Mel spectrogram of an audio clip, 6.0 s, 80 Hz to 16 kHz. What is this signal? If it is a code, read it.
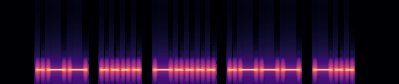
Morse code, heard as a keyed tone, about 15 wpm, 700 Hz. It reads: WH6JD
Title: USA Call Signs - 5 Characters - Repeated 3x - 15wpm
